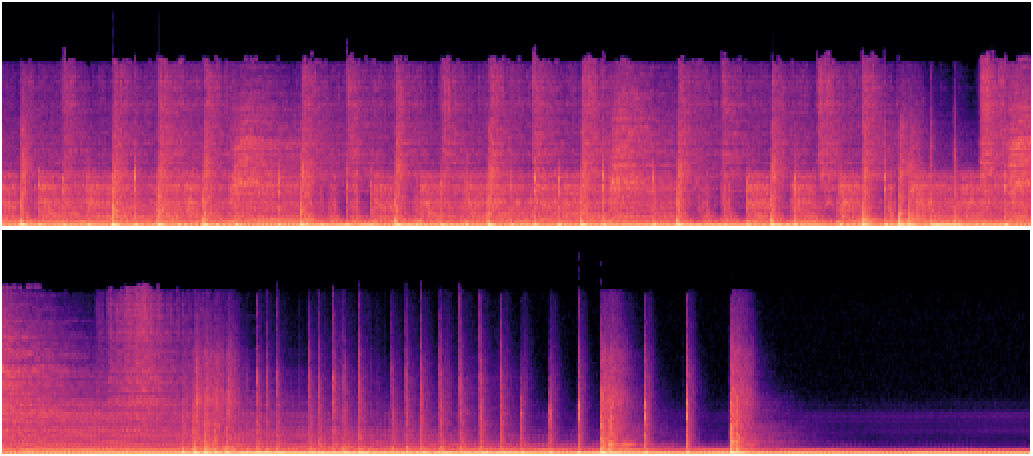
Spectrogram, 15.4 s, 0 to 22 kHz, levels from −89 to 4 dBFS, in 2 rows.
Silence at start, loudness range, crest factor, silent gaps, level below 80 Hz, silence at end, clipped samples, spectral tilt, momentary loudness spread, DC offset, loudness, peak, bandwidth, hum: 0 s; 2 LU; 12 dB; none; -16 dBFS; 0 s; under 0.1%; -6 dB/octave; 5 LU; under 0.1%; -13 LUFS; 0 dBFS; 16.5 kHz; none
